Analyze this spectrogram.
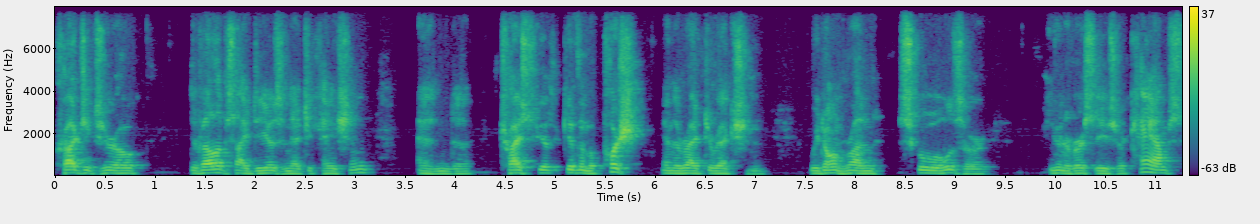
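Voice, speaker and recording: A man with an American accent speaks at medium pitch and a moderate pace, somewhat breathy with a dark, mellow tone. His intonation stays fairly even, with long, frequent pauses. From US Northeast, Scranton, Pennsylvania. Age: 80s+. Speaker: professor. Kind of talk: interview. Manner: hesitant, many fillers.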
